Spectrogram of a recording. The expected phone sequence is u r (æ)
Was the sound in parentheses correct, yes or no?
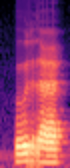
yes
